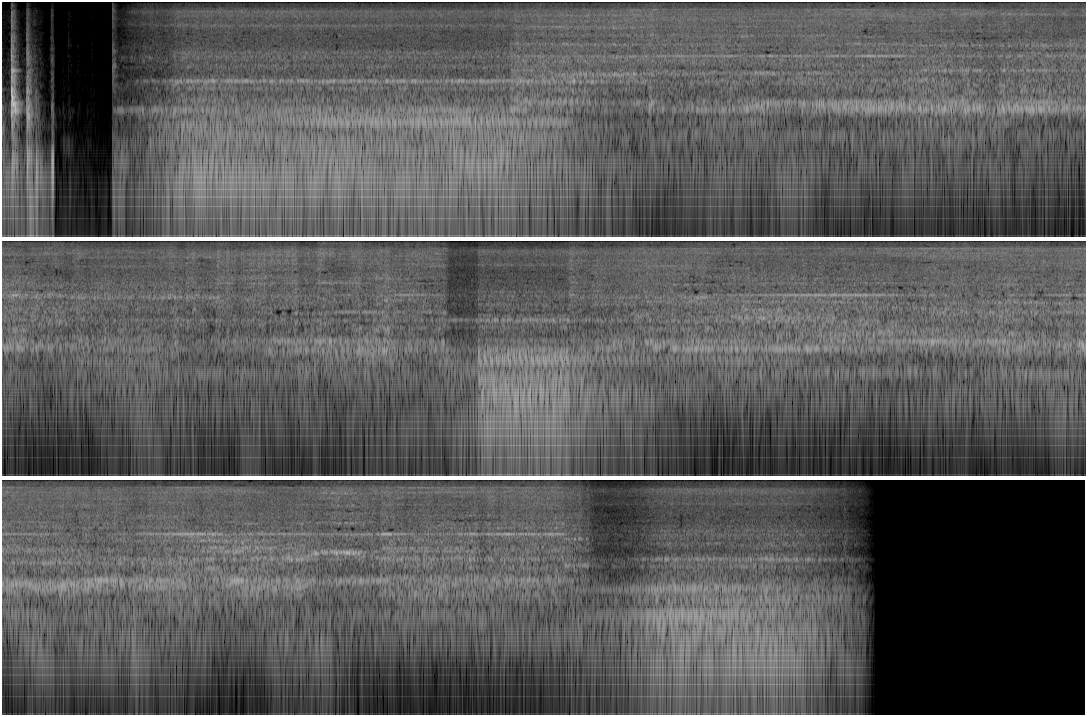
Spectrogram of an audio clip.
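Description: Bandsaw running and cutting through the plastic body of a Nerf crossbow: a steady whirring rasp that starts about a second in, with two short drops in level, one about halfway and one near the end.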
